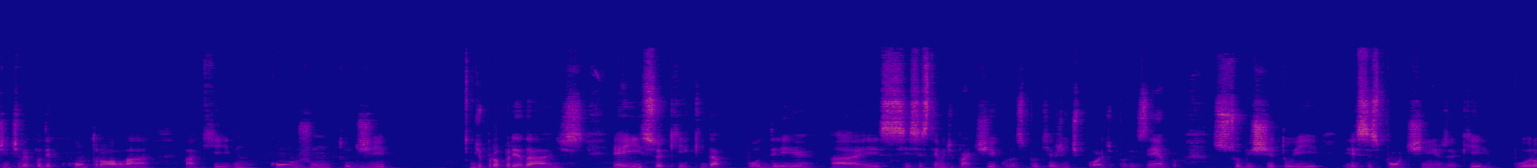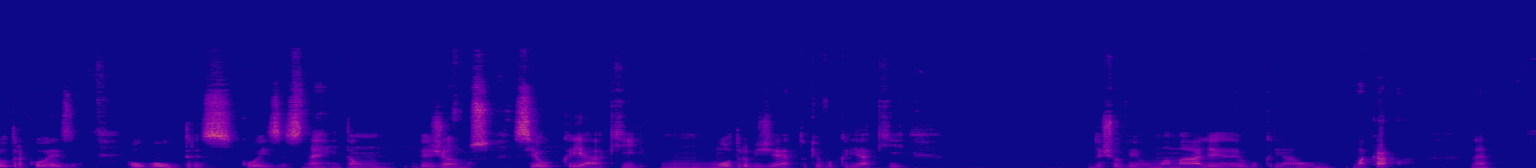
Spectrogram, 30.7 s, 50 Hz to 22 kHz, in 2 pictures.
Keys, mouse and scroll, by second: 12.0-12.5 middle drag, 12.6-13.2 ctrl+middle drag, 14.1 space, 15.9 Escape, 16.5-17.1 ctrl+middle drag, 17.6-18.1 middle drag, 18.5-19.0 shift+middle drag, 19.2 shift+click, 20.4 shift+a, 28.6 click, 29.2 g, 30.1 click.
